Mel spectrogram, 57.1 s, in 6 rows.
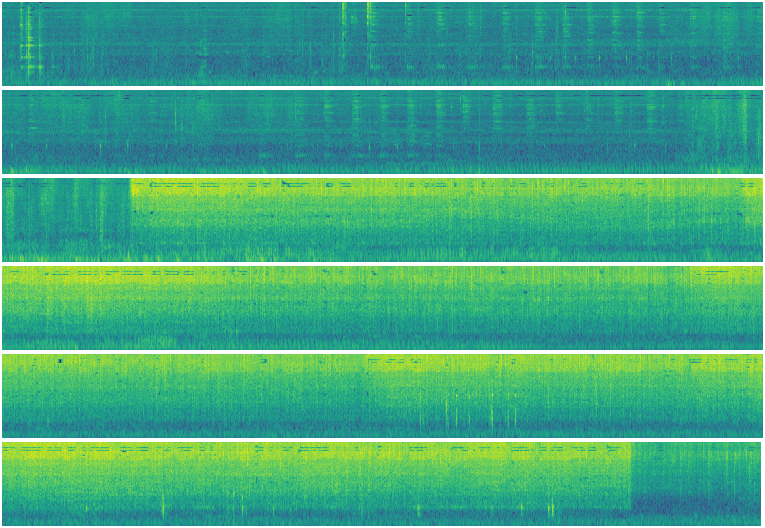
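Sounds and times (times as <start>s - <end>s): cheese cubes sizzling in oil: 20.6s - 57.0s.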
